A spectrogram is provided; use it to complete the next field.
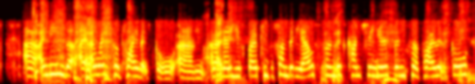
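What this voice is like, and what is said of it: Posh English accent. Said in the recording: “I sounded very pretentious ... I really don't like my accent”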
